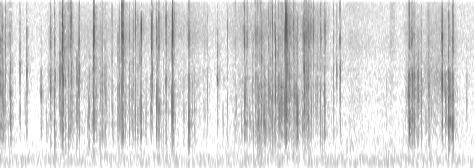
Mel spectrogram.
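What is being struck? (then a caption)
Thin plastic sheet. Fingertips scratch and crinkle a large, thin, white crumpled plastic sheet lying on carpet. The result is a dense run of sharp, bright crackles and crunches with almost no low end. The crinkling thins briefly before a final burst of crackling.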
